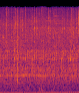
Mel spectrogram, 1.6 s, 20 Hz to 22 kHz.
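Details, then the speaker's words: 2013 Hyundai Avante MD CRDi 16-valve diesel, about 170,000 km, idling with hood open: steady chirpy rubbing chatter over clatter; badly cracked accessory belt, belt or pulley bearing suspected, not confirmed. "겉벨트 소음이 많이 나는데 앞에 벨트하고 베어링 쪽에 소음이 많이 나니까 부품 탈거하면서 확인하고 교체할 거 교체해주고 해야 돼."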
